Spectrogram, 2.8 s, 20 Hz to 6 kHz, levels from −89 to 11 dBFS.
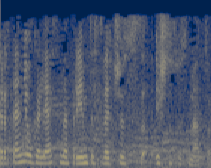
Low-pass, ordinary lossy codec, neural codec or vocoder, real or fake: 5.4 kHz; MP3, 24 kbps; none; real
